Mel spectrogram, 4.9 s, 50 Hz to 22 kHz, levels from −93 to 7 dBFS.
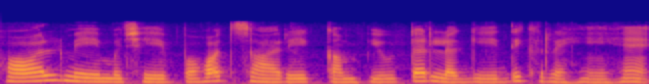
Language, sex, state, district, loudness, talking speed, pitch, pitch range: Hindi, female, Madhya Pradesh, Katni, -19 LUFS, 125 wpm, 160 Hz, 155-190 Hz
